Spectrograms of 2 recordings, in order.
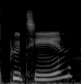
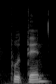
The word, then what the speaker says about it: poutine: the reason is so in english it's poutine but in french which my family is french putin it's putin putin that's how we say it i see you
